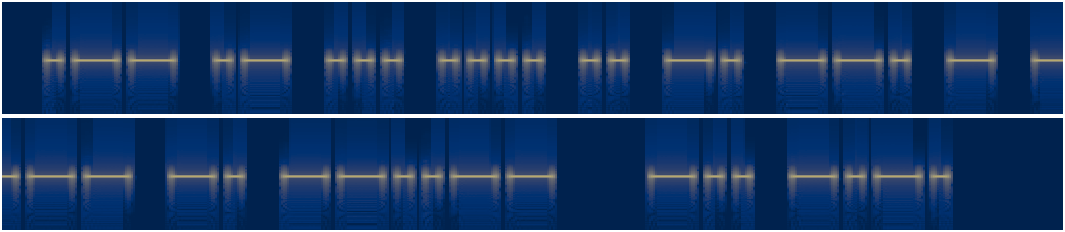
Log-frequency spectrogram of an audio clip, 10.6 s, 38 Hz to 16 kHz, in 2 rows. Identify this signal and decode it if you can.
Morse code, heard as a keyed tone, about 17 wpm, 700 Hz. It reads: WASHINGTON, DC
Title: K1USN SST QSO Practice 17wpm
